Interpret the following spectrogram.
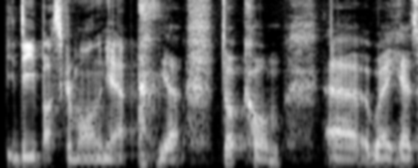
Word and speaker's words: Buskermolen: Make sure I'm pronouncing this right. Buskermolen, yeah, .com, where he has a blog, kind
